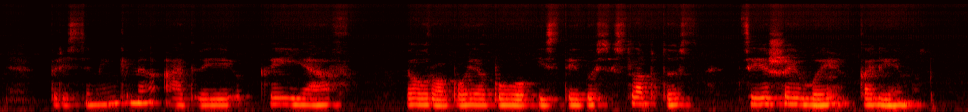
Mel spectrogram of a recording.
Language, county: Lithuanian, Marijampolė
